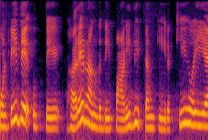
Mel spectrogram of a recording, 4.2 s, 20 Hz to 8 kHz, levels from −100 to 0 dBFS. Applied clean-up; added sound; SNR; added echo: neural separator model SepFormer DNS4.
